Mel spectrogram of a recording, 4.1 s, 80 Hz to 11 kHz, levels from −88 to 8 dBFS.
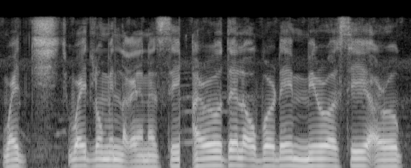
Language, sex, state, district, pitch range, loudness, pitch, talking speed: Nagamese, male, Nagaland, Dimapur, 115-130 Hz, -12 LUFS, 125 Hz, 190 wpm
